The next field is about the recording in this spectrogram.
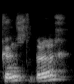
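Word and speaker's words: Kunstbrug: yes of course um it's pronounced gunsberg and in Dutch translated to English it's art Bridge so and that's because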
